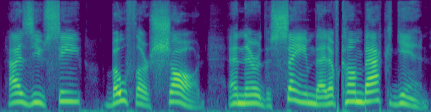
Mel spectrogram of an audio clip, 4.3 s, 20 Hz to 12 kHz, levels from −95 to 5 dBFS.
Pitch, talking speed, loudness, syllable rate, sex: 205 Hz, 210 wpm, -19 LUFS, 4.9 syllables/s, female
